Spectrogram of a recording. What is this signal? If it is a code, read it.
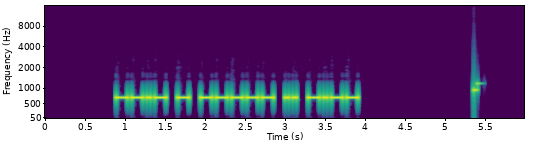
Morse code, heard as a keyed tone, about 25 wpm, 700 Hz. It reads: QT0IY
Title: Code Groups - 5 Letter:Numbers - 25wpm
